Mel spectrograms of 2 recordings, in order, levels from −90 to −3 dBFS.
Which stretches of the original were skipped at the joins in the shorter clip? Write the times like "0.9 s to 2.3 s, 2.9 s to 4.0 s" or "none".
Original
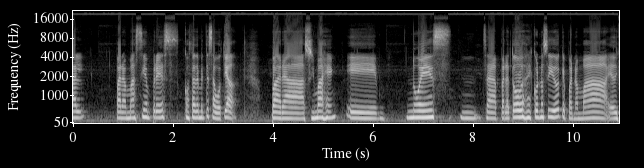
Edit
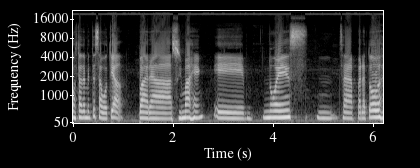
3.4 s to 3.8 s, 6.3 s to 6.5 s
